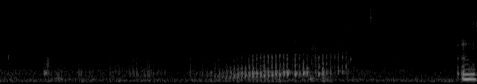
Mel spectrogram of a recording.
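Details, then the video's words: Happy male Maine Coon cat giving a loud purr indoors, a brief pulsing rumble swelling in the middle of the recording amid a person's speech and soft room noise, ending with a sharp click. "Male Maine Coon Cat"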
